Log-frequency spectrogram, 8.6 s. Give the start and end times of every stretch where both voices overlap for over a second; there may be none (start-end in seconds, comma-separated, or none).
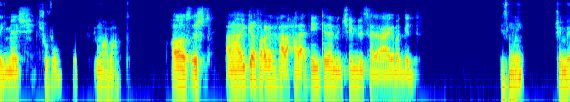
none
